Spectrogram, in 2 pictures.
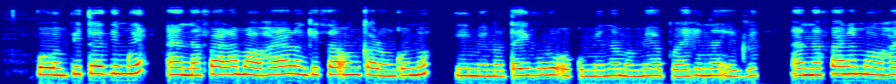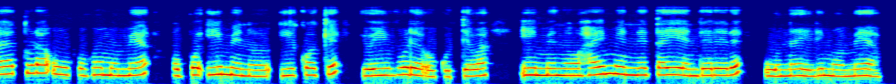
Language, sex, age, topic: Oshiwambo, female, 18-24, agriculture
